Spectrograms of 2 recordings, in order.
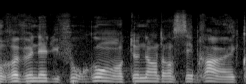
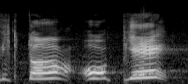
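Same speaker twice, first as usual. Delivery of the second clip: shrill, very high-pitched shout; 11 semitones higher, 7 dB louder than usual. The master of the house yells an order at his servant, a shrill yell.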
